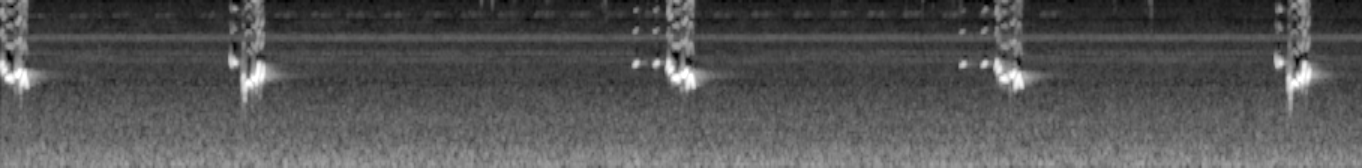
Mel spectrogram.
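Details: Greater green leafbird calling in five short, high chirping bursts spaced two to three seconds apart. Each burst is a few quick squeaky notes over an otherwise silent background.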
